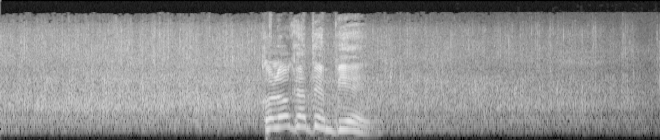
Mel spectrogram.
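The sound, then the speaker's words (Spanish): Steady applause from a church audience, given to God as people rise to their feet. A dense, even wash of clapping fills the whole clip, with a man's voice briefly calling out over it midway through. “Dele ese aplauso, Señor, y colócate en pie.”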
